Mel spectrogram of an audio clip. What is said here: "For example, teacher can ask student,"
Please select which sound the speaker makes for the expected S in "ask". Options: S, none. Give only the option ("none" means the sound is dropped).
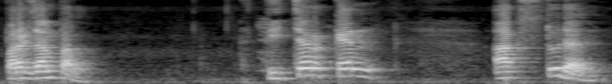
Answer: none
